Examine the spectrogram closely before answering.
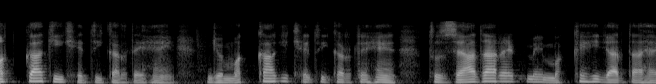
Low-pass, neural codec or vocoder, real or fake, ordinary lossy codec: none; codec, 16 kHz, 0.8 kbps, ZipCodec; fake; none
